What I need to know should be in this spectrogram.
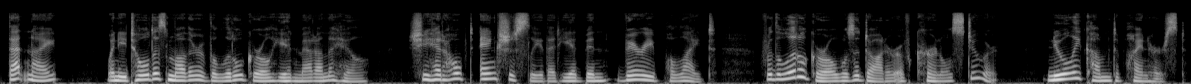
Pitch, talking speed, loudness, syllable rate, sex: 185 Hz, 205 wpm, -20 LUFS, 5.6 syllables/s, female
